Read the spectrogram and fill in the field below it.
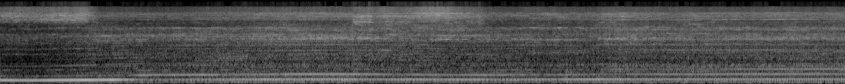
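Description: A Dremel rotary tool cutting opal gives a steady, moderately loud motor whine for the whole stretch, its pitch dipping slightly at first and then holding with faint wavering, with no voices over it.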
